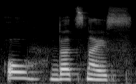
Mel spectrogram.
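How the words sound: It is said with some emotional expression.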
